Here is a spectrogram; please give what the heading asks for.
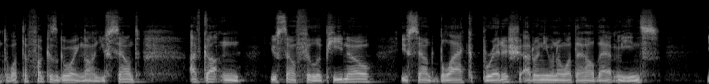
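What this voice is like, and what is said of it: Smooth Turkish-German accent, synthetic-sounding. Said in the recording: “You sound like a text-to-speech program ... It's just your smooth velvety ... Turkish and German ... you sound like a villain in a low-budget crime film”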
